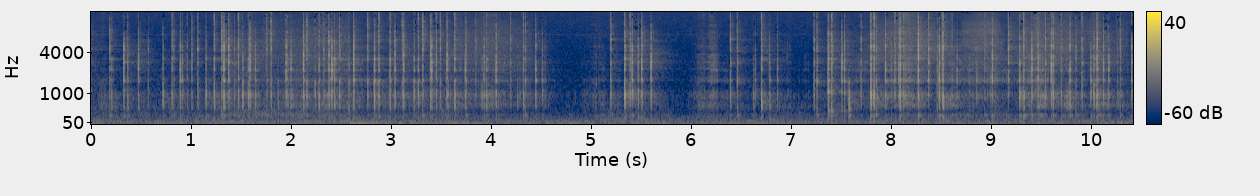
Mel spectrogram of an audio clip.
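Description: Long acrylic-painted nails of both hands tap rapidly on the flat back of a light, solid wooden paddle hairbrush lying on a table, recorded close-up. Dense, dry clicks with a hollow woody knock around 945 Hz and a bright top come in fast bursts, pausing briefly near the middle before resuming. Each tap stops almost instantly with no ring.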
